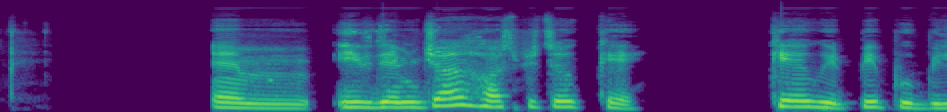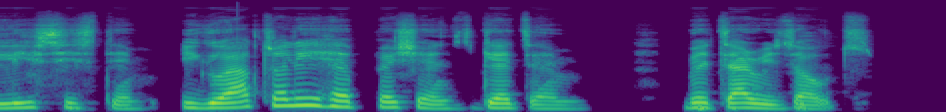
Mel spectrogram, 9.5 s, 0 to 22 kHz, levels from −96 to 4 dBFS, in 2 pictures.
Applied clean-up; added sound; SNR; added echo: none; none; none; none.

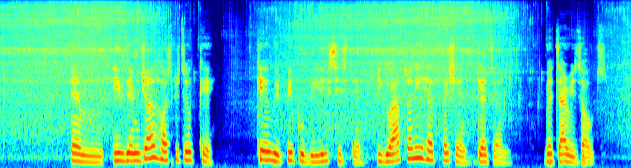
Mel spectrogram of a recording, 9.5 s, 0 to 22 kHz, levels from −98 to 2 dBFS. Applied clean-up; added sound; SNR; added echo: none; Rattle (instrument); 12 dB; none.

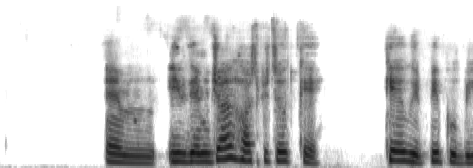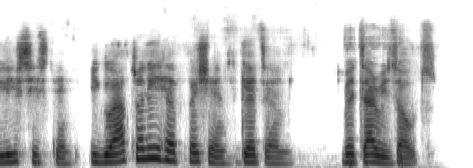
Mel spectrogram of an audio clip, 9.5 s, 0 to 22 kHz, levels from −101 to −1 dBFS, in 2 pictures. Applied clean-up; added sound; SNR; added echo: neural mask model Resemble Enhance denoiser.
